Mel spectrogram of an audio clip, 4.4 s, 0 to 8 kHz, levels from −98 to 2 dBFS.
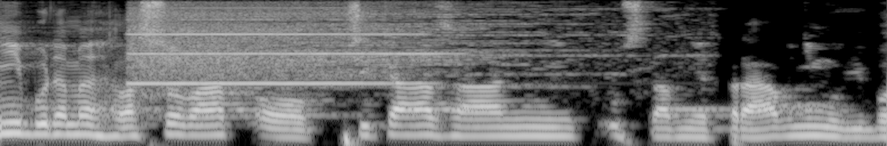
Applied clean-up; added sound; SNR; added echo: classical method Wiener filter.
